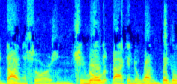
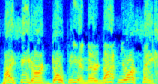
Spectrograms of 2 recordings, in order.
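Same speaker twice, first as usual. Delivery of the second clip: higher, indignant retort; shouting sister; 8 semitones higher than usual. Acted. Sister shouting back at her brother. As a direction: fire it back at him, offended. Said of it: "she shouted".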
